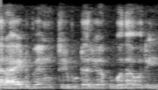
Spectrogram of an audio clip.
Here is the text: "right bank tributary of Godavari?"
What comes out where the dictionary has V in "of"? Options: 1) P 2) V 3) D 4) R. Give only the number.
1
